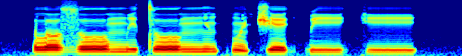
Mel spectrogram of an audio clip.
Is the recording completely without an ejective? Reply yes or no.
yes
